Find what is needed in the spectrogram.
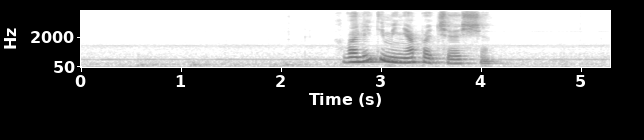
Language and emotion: Russian, neutral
